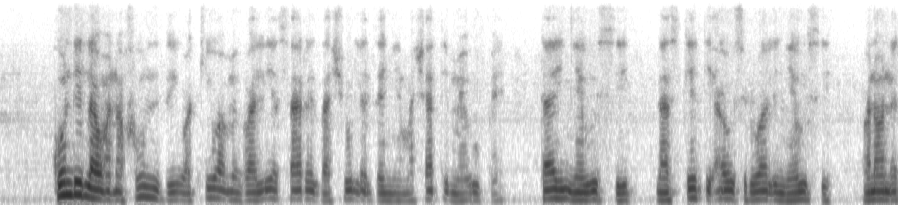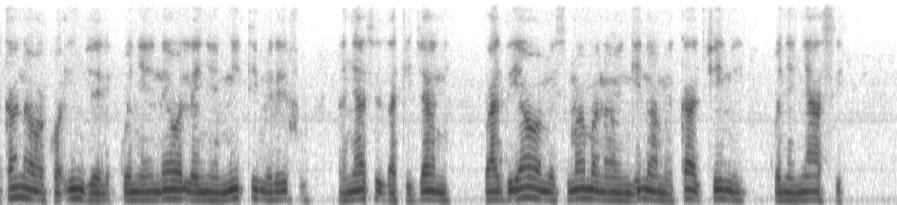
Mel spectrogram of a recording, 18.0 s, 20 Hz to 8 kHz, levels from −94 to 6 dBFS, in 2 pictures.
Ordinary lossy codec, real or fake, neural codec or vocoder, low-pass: Opus, 16 kbps; fake; vocoder, 22.05 kHz, 80 mel bands, Vocos; 7.2 kHz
